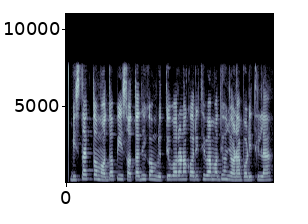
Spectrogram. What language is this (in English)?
Odia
